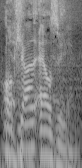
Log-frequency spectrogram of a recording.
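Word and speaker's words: Океан Ельзи: How do you say that? – Okean Elze.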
